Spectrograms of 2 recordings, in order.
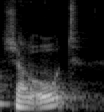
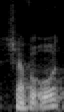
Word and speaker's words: Shavuot: Right, Shavuot. – Sorry, can you pronounce that again? – Shavuot. Shavuot, that's S-H-A-V-U-O-T.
